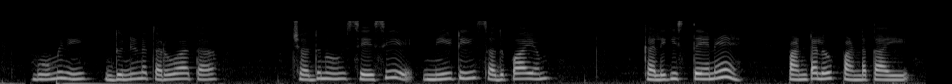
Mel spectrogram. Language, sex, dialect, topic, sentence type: Telugu, female, Utterandhra, agriculture, statement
